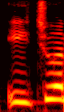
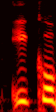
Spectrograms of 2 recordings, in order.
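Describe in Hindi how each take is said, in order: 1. बीच का व्यंजन ch की ध्वनि है। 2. बीच का व्यंजन k की ध्वनि है। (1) "इसे हम ईचो नहीं पढ़ेंगे" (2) "इसे हम इको पढ़ेंगे"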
